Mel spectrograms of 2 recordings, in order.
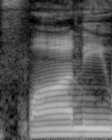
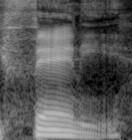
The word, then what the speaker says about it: Fani: and Leticia James and fonnie Williams and all of those people sorry mispronounce it's actually Fanny Fanny Willis my apologies sorry sorry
